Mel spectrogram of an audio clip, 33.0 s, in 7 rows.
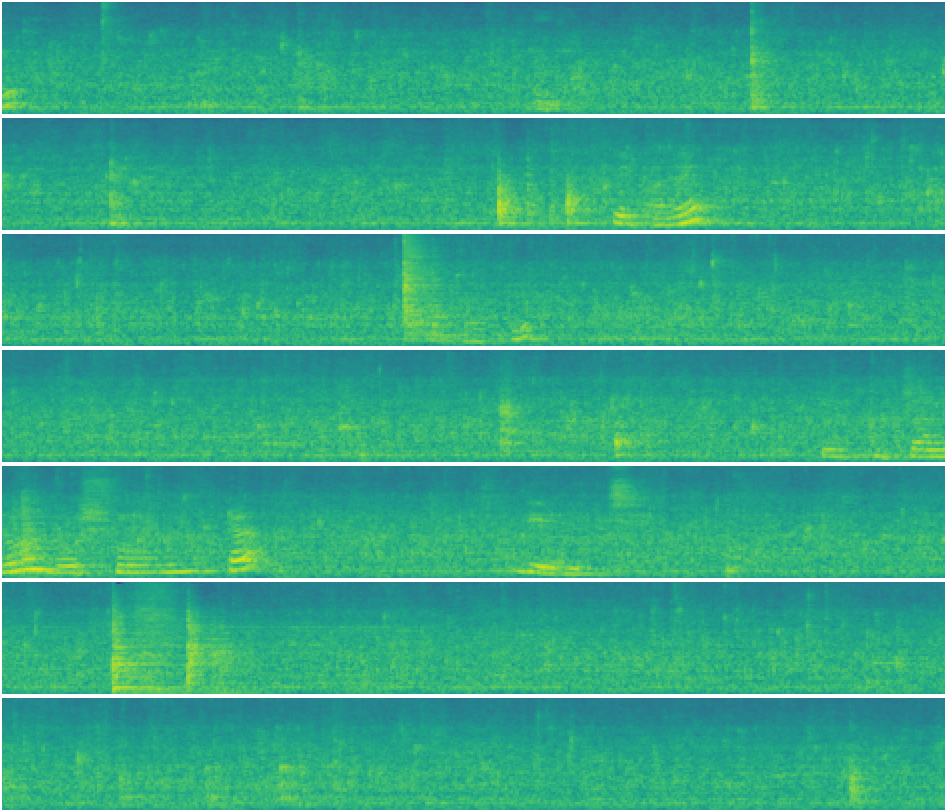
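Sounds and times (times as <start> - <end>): curry simmering in a pan: 0.0 - 33.0.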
